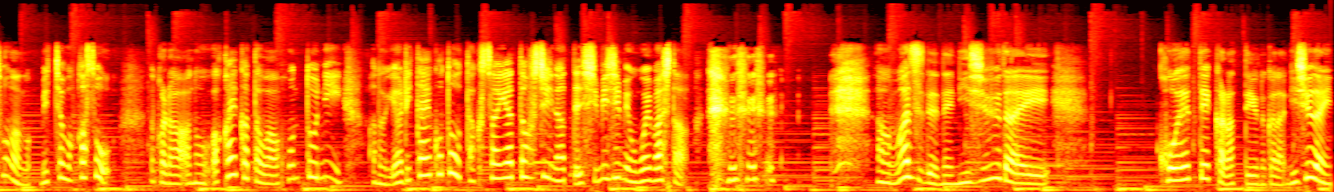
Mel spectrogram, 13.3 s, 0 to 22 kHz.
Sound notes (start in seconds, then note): 7.2 laughs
